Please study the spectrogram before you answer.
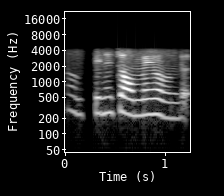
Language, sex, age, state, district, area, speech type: Malayalam, female, 18-30, Kerala, Wayanad, rural, conversation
